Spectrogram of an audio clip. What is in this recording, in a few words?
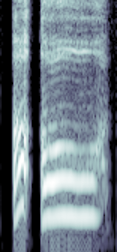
uh oh; drv3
